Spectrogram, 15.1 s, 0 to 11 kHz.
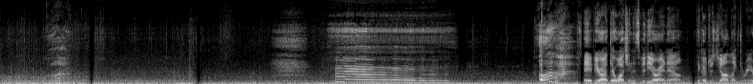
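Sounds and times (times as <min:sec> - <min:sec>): car road rumble: 0:00.0 - 0:15.0
man yawning aloud: 0:01.0 - 0:01.5, 0:10.8 - 0:11.6.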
